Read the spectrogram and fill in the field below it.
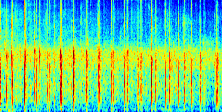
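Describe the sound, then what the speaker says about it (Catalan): Sparse applause from a modest audience at a conference on project-based learning and entrepreneurship, with individual claps clearly separated in an uneven rhythm, fairly light and close throughout. "sí, els hauríem d'aplaudir."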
